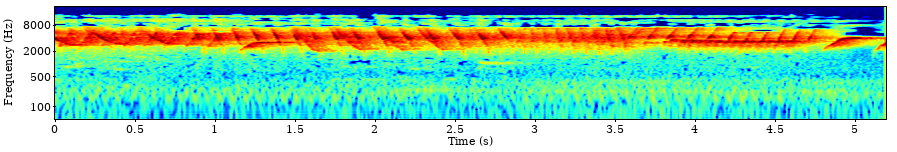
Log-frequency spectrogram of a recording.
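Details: Canary in steady song: long fast high trills with some short flat whistles and a rising slur at the end, all layered in a dense continuous stream.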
